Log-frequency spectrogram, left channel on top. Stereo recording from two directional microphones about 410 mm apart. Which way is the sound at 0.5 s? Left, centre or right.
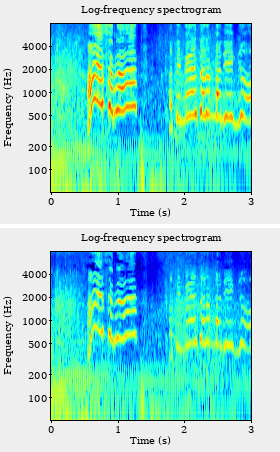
Centre.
